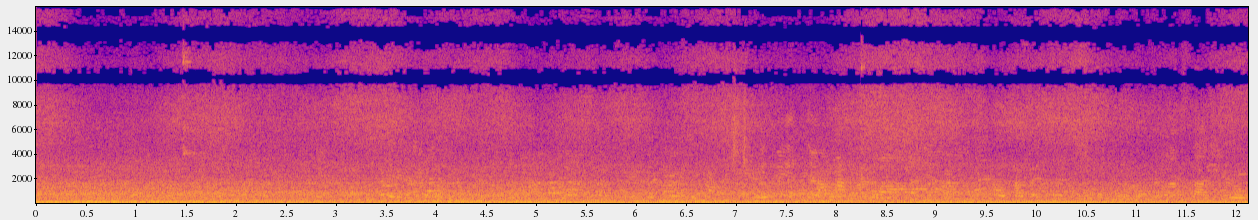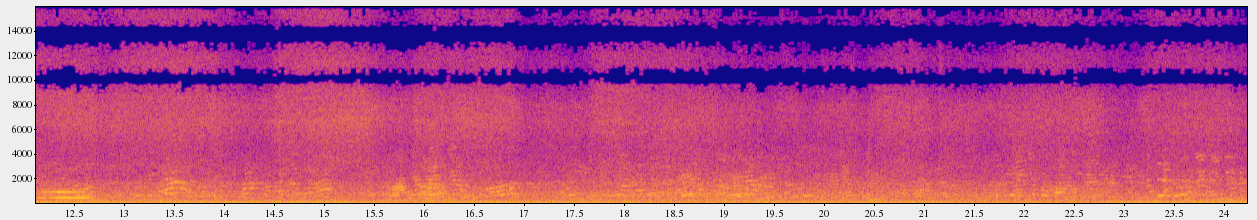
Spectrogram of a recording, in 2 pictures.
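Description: A crowd of men and women chatters all around.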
